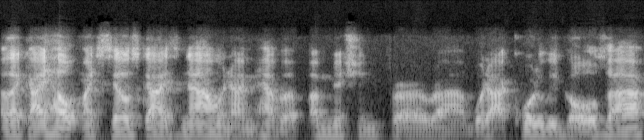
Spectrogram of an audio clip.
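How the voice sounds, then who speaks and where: Here is a man with a Boston accent and a medium pitch. He talks at a moderate pace with ordinary pitch variation. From Boston, Massachusetts. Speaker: real estate investor and business owner. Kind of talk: podcast interview answer. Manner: casual, profane.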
